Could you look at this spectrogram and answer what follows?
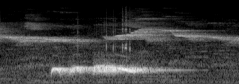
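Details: Female spotted dove cooing to provoke a decoy male: a single low, rough coo lasting about a second, over a steady high-pitched whistling background.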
